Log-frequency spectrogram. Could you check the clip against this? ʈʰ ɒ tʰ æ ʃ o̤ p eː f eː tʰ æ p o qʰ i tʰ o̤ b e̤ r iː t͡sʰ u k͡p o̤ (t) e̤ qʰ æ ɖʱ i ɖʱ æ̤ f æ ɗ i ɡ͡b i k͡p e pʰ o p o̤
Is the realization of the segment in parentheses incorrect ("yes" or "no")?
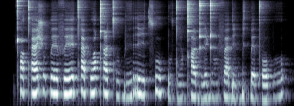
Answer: no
